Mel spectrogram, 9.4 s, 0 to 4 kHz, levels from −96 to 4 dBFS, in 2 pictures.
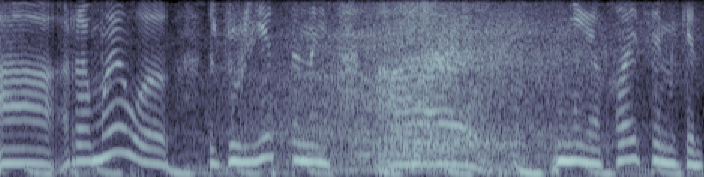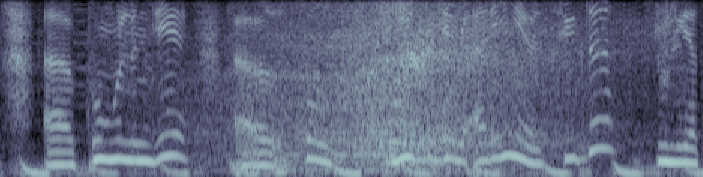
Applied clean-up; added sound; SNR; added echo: none; Car passing by / Traffic noise, roadway noise / Engine; 6 dB; none.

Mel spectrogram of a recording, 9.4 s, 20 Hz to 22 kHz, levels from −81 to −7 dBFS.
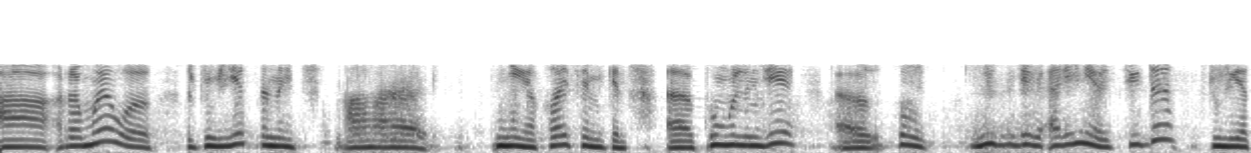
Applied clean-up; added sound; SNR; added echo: neural separator model SepFormer DNS4.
